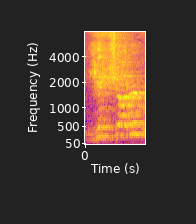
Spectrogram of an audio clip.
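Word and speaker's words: ישוע: 교회에 함께 모여 10분간 예수님의 히브리어 발음인 예슈아를 외치는 감동적인 장면입니다 얼마 전에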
